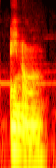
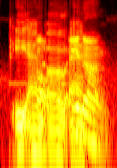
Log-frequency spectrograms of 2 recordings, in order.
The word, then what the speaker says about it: Enon: And the girl from The Laps, Toko Yasuda, Japanese woman, she later joined, can't pronounce their name, Enon, E-N-O-N.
